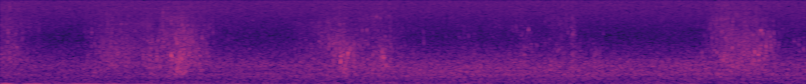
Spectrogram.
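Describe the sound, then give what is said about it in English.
Gentle water waves wash in soft, steady swells as the sun dips below the horizon, rising every couple of seconds over a low continuous rumble. Quiet and calm, with no voices. “The kookaburra has bid you good night, and the kayaker has paddled away, leaving you with the calming waves.”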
